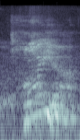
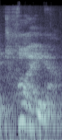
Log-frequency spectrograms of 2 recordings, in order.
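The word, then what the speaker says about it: teuer: price bet doesn't mean expensive it means reasonable Toya means expensive everybody say Toya to who can spell it for me raise your hand spell it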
